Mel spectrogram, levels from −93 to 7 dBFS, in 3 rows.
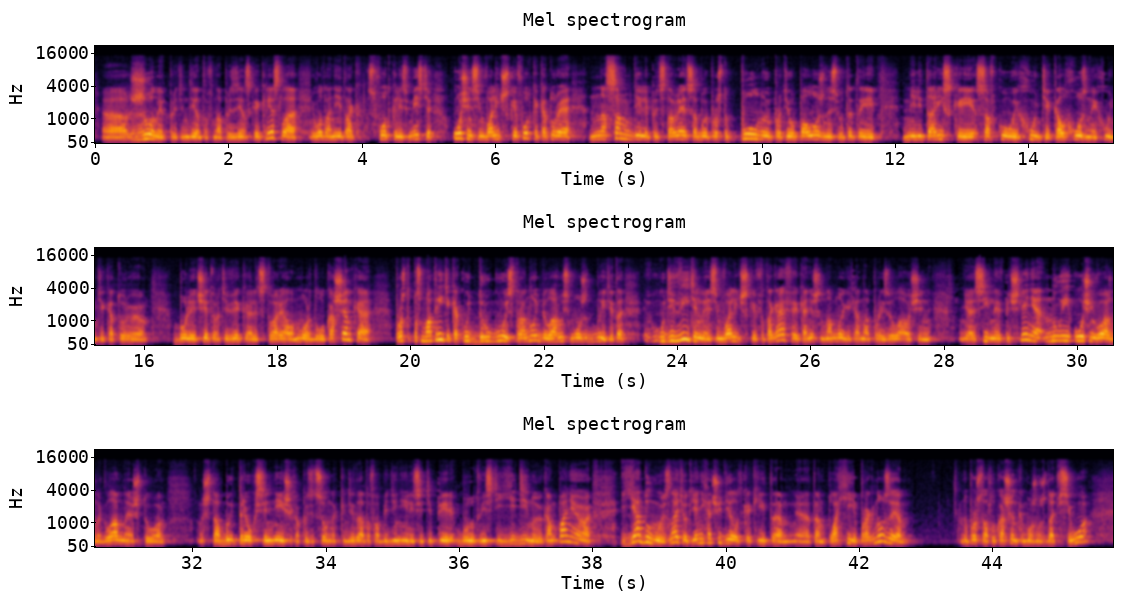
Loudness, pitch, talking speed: -17 LUFS, 155 Hz, 125 wpm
